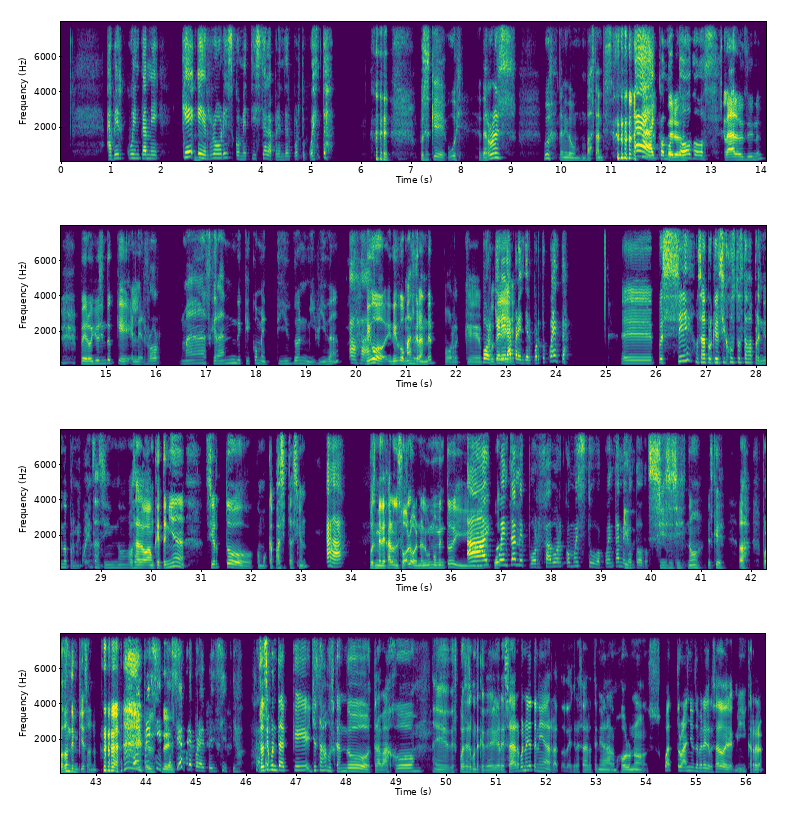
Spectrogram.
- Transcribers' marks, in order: laughing while speaking: "cuenta?"; chuckle; chuckle; other background noise; chuckle; chuckle
- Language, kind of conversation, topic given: Spanish, podcast, ¿Qué errores cometiste al aprender por tu cuenta?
